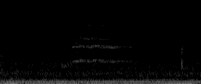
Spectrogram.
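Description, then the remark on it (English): A single drawn-out meow from Pepper the cat, fairly faint, sounds over a steady low background hum. No one speaks. “Pepper just meowed, by the way, yeah.”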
